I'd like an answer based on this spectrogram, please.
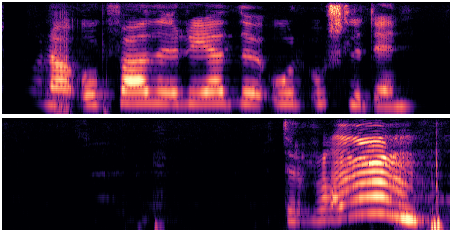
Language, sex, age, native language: Icelandic, female, 12, Icelandic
